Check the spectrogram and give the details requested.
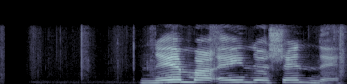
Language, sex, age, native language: Icelandic, male, 9, Icelandic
